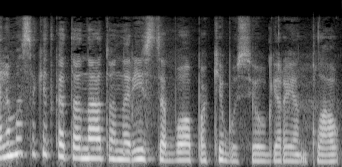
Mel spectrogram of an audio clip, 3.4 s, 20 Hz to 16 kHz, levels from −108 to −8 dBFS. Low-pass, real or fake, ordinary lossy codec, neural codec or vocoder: 10.8 kHz; real; AAC, 96 kbps; none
